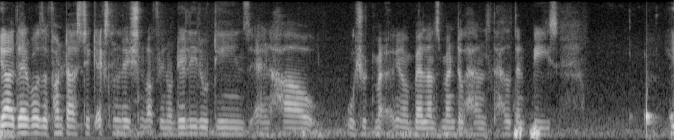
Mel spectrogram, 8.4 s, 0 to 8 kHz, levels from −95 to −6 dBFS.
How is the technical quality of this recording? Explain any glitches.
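No glitches: the speech shows the normal signature of call microphone processing, with the lowest bass trimmed by its high-pass filter and nothing above 8 kHz, neither of which counts as a fault.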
